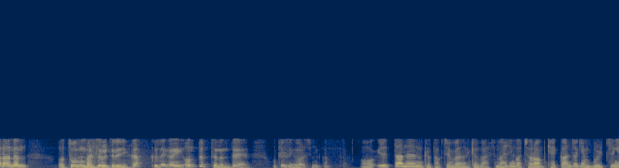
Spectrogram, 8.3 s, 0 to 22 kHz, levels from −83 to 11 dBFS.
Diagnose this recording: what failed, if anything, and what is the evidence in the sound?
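Nothing failed: the speech is band-limited with no content above about 3.8 kHz, which is consistent with normal G.711 A-law telephone coding rather than any fault.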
